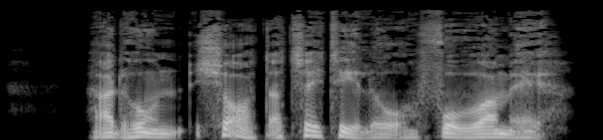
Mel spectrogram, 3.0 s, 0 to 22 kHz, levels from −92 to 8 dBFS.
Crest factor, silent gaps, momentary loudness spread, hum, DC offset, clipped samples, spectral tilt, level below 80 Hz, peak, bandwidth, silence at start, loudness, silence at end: 18 dB; none; 7 LU; none; under 0.1%; under 0.1%; -6 dB/octave; -44 dBFS; -4 dBFS; 16 kHz; 0.45 s; -21 LUFS; 0.25 s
